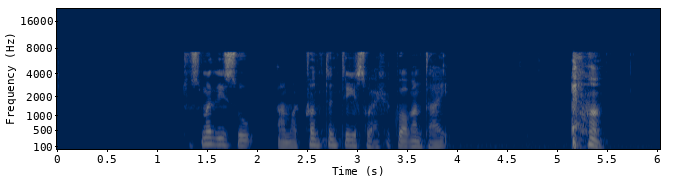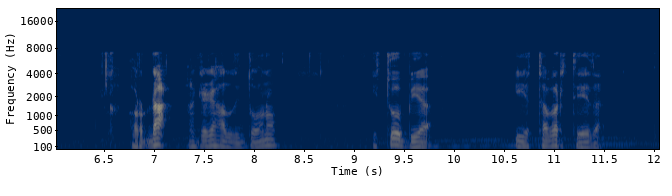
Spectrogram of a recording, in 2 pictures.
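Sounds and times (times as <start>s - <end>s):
man clearing his throat: 5.1s - 5.6s.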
